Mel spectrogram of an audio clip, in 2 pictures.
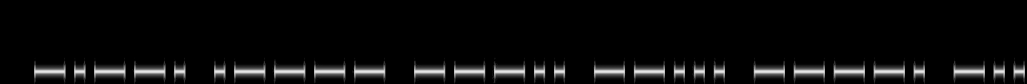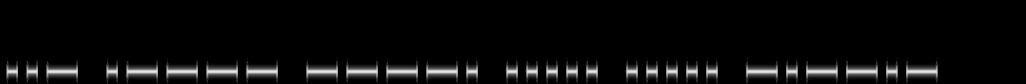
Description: Morse code, heard as a keyed tone, about 12 wpm, 600 Hz. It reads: <KN>1879-1955)
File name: CW / Practice / EnglishQuotations0112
